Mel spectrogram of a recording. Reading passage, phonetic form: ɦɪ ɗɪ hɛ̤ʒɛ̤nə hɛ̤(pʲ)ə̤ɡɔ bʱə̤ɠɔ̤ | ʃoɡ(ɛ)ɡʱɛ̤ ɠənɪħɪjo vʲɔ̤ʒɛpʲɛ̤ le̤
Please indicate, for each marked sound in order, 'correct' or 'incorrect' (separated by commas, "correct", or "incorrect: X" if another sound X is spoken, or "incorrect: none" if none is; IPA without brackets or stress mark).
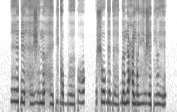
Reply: correct, correct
